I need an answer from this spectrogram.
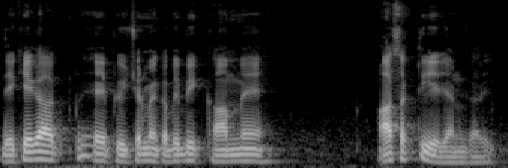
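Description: A man with a deep voice, at a moderate pace and with phone-quality sound, hosts his channel's vlog from an indoor pipe factory workshop, filming and explaining the manufacturing directly to viewers.

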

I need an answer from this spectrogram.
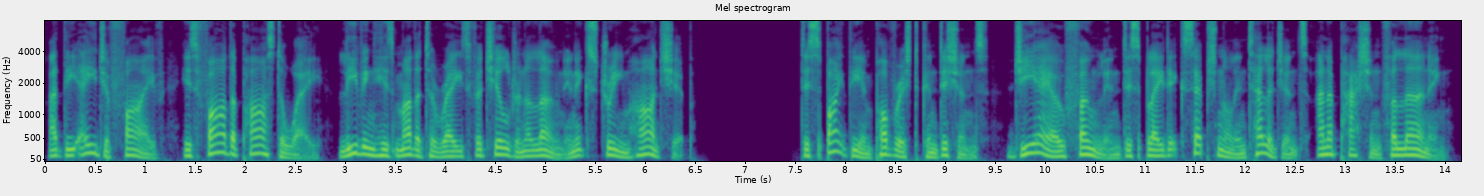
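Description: A man reading scripted documentary narration in a steady voice-over. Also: medium pitch, normal speed, dry recording, clean studio sound.

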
